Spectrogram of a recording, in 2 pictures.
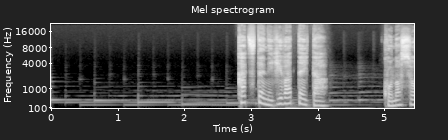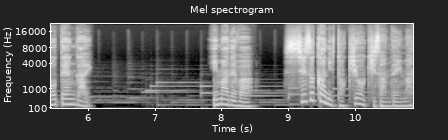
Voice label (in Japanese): ボイスサンプル ナレーション（BGM有）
